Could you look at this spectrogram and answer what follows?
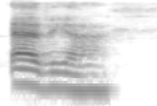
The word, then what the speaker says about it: Evian: In America, we pronounce it Evian.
